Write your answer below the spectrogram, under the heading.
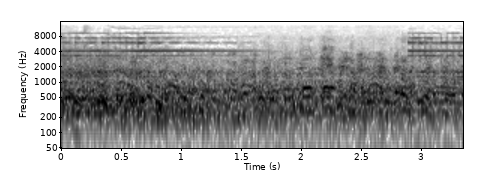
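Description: A telephone rings with a steady, shrill bell tone that carries through the whole stretch, fairly loud, over a dense wash of background noise and faint murmuring voices.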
